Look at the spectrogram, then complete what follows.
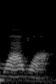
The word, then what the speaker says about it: Wawa: I wanted to go up to someone and go, "There's no S in Wawa." I do remember that. It's so funny. It was really cool seeing like the Wawa references, and of course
